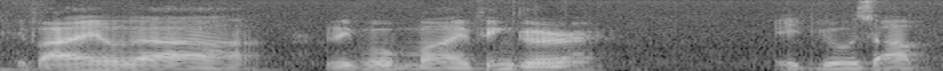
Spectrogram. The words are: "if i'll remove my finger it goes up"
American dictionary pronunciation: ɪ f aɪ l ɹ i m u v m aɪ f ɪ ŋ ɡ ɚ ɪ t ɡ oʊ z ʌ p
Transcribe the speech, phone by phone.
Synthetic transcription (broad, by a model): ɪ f aɪ l ɹ i m u v m aɪ f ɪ ŋ ɡ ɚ ɪ t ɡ oʊ s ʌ p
